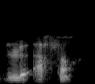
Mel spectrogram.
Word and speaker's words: Le Harfang: Am I pronouncing that correctly? – Well, in French, we're going to pronounce it Le Harfang.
